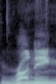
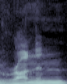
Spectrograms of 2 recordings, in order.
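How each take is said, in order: First: The word ends with an 'ing' sound. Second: The word ends with an 'en' sound.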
